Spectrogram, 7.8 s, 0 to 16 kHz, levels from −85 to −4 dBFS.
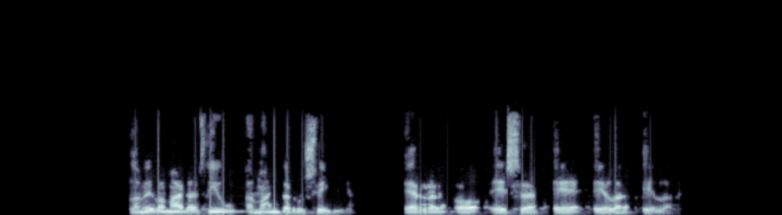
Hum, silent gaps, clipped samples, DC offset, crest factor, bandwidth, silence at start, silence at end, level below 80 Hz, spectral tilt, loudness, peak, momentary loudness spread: none; 3.55-4.03 s; under 0.1%; under 0.1%; 18 dB; 8 kHz; 1.3 s; 1.1 s; -52 dBFS; -4.5 dB/octave; -17 LUFS; -2 dBFS; 11 LU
